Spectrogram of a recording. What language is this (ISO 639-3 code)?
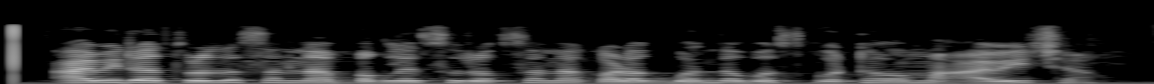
guj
